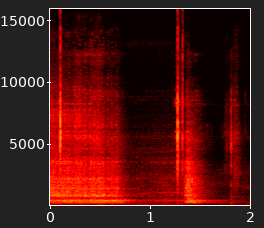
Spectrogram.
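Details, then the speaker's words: Free Simplicity riding lawn mower, starter bench-tested with direct 12 V with the key on: a short whir that winds up and coasts down. The starter motor spins freely. "now if you hear that the tire starter is still hitting a little bit so that's good news"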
